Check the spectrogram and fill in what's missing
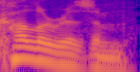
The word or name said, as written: colorism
